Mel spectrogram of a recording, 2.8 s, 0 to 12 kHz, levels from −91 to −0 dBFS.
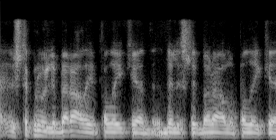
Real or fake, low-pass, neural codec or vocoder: real; 7.2 kHz; none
